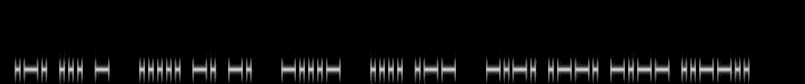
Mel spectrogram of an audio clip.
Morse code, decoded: RST 5NN <BT> HW CPY?

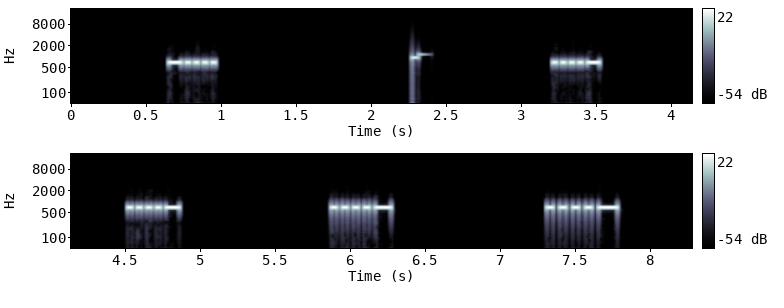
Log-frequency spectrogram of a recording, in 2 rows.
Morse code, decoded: 6 4444

